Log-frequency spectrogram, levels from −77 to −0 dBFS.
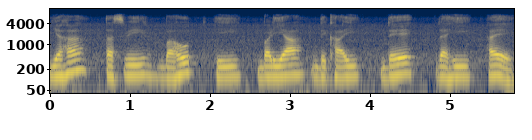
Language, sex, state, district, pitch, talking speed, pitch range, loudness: Hindi, female, Madhya Pradesh, Dhar, 130 Hz, 95 wpm, 120-135 Hz, -14 LUFS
